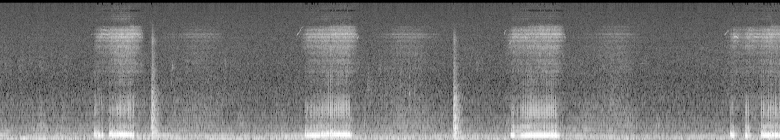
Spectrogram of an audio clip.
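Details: Old house cat Butcher sleeps soundly, FIV-positive, snoring from nasal trouble that returns off medication; loud, rough, low snores come roughly every four seconds, each lasting under a second, with soft breathing between.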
